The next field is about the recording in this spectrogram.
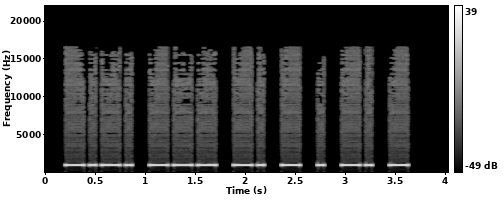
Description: Morse code, heard as a keyed tone, about 20 wpm, 1000 Hz. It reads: CONTENT
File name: qotdfiles / 20wpm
